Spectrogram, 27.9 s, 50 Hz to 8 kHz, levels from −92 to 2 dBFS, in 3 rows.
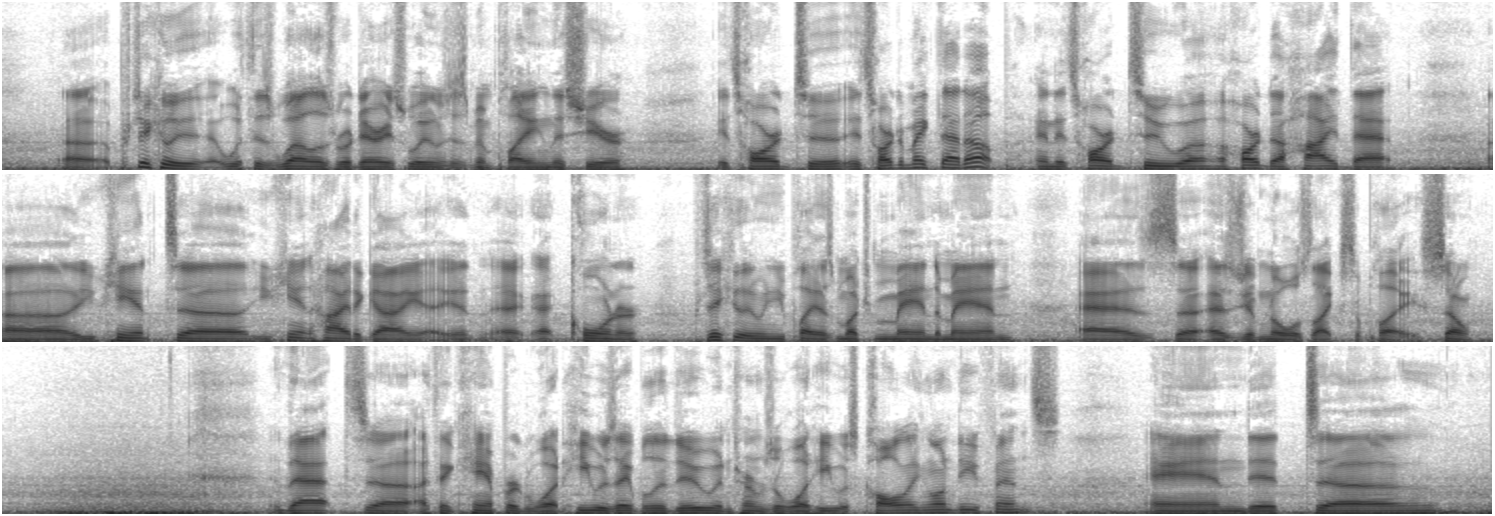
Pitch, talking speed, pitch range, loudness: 115 Hz, 180 wpm, 105-125 Hz, -19 LUFS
